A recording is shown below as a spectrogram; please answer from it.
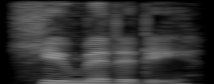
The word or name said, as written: humidity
